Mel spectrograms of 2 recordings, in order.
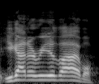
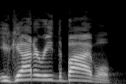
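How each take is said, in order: First: Higher and louder, stress on "the Bible"; emphatic urging. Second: Louder, pressed gotta; emphatic urging. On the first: Preacher urges the church family again. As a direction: punch "the Bible". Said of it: "now I can say". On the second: Preacher urges the church family to read. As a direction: lean on "gotta". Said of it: "And I'll pause". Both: Shown as a demonstration.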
